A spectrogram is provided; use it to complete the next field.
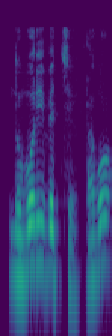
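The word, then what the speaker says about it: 登別: 둘을 합하여 이불이라고 발음합니다 오른쪽 위에 한자는 한국어로 등별이고 각기 오를 등자와 달을 별자로 되어 있으며 각각 일본으로는 등은 혼독이 노보르이고 별은 음덕이 배치입니다이 둘을 합하여 노보리베츠라고 있습니다 오른쪽 아래 한자는 한국어로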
